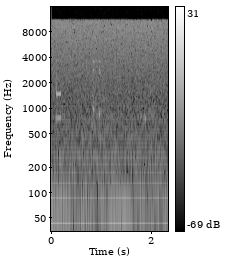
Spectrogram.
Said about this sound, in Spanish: El joven saca un móvil de la chaqueta y marca un número.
